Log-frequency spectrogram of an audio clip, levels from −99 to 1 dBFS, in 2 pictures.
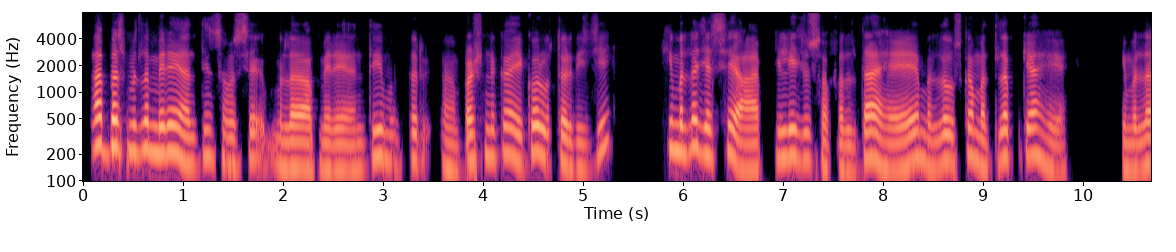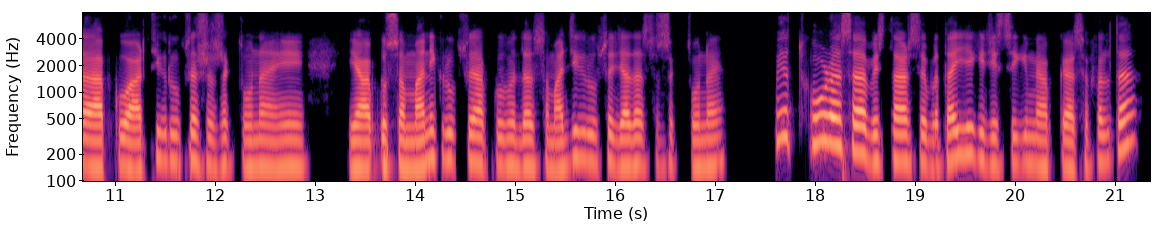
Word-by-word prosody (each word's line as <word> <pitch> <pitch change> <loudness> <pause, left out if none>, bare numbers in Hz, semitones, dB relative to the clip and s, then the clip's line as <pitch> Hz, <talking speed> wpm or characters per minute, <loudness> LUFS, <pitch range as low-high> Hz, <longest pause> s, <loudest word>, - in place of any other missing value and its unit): आप 255 - +8
बस 240 +2 +7
मतलब 215 +2 +2
मेरे 205 0 +5
अंतिम 160 +3 0
समस्या 155 +1 -3
मतलब 140 -2 -2 0.2
आप 130 +1 -2
मेरे 130 0 0
अंतिम 165 +8 -2
उत्तर 160 +2 -5 0.2
अ, 135 -2 -3
प्रश्न 180 +4 +1
का 200 +2 0
एक 165 -3 0
और 210 -1 +6
उत्तर 165 -4 0
दीजिए 135 - -5 0.6
कि 230 - 0
मतलब 220 +2 +3
जैसे 195 +1 0
आपके 130 +7 +1
लिए 185 +1 +3
जो 175 0 -3
सफलता 140 +2 0
है 140 +3 +2
मतलब 165 -1 0
उसका 190 +4 -2
मतलब 170 +4 -1
क्या 195 -1 +3
है? 135 -9 -4 0.4
कि 135 - -10
मतलब 130 +2 -1
आपको 140 +2 +2
आर्थिक 135 +6 +1
रूप 160 -2 -4
से 170 - +2
सशक्त 150 0 -7
होना 140 +1 -2
है? 140 +1 -2 0.5
या 140 0 +4
आपको 140 +2 +1
सम्मानित 145 +5 0
रूप 170 -1 -3
से 165 - +1
आपको 150 -1 -1
मतलब 145 0 0
सामाजिक 145 +5 -3
रूप 165 -2 -4
से 165 - -2
ज़्यादा 145 +1 +1
सशक्त 145 0 -14
होना 140 +1 -1
है? 150 +2 -4 0.5
भैया 305 +2 +1
थोड़ा-सा 255 -5 +4
विस्तार 165 +1 +2
से 160 0 -3
बताइए 170 +7 0
कि 175 -2 -3
जिससे 150 0 -6
कि 155 - -7
मैं 150 -2 -2
आपका 140 0 -1
असफलता 165 - -2
155 Hz, 185 wpm, -24 LUFS, 140-180 Hz, 0.6 s, आप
